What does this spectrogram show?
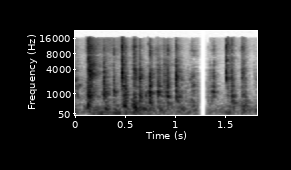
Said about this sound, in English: get your microphone off your keyboard.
